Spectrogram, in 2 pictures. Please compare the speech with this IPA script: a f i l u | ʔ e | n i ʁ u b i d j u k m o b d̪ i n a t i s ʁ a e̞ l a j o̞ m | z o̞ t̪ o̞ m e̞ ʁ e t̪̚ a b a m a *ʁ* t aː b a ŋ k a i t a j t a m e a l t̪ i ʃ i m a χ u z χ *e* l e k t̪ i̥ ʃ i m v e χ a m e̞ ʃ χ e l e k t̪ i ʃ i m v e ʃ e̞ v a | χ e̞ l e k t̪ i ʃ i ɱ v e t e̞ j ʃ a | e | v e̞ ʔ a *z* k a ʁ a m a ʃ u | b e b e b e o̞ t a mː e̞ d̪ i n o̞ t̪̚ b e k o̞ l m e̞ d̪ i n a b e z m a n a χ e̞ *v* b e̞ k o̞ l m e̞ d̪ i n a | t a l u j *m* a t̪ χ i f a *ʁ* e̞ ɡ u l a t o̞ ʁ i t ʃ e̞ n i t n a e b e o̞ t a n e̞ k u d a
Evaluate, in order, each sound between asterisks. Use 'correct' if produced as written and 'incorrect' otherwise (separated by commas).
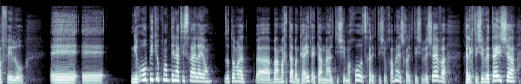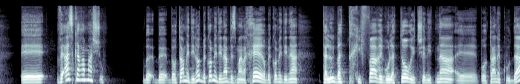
incorrect, correct, correct, incorrect, incorrect, correct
